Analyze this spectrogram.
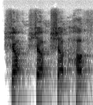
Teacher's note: श श श ह जब हम बोलते हैं तो देखिए वायु घिसती है और बाहर निकलती है, थोड़ी गर्म होती हुई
